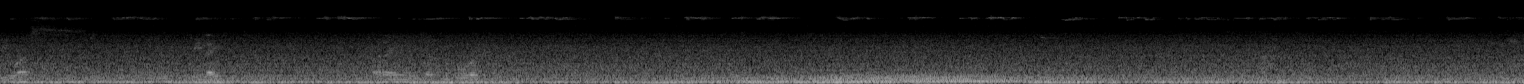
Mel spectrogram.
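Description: Street traffic: a steady low rumble of engines that swells for a couple of seconds about eight seconds in as a vehicle passes.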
